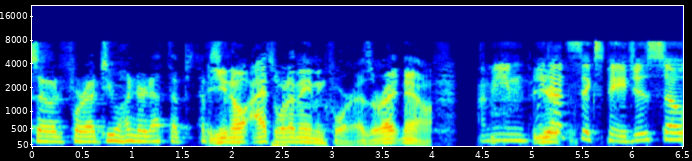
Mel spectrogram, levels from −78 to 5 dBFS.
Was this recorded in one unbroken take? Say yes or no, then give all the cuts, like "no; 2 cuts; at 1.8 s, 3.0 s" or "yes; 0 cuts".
no; 2 cuts; at 4.0 s, 5.0 s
